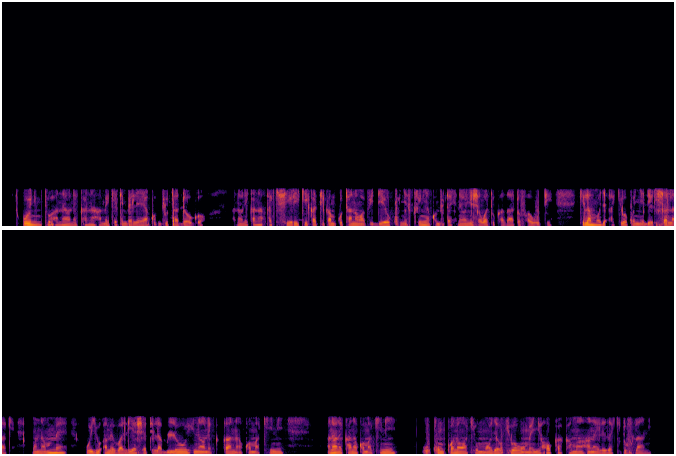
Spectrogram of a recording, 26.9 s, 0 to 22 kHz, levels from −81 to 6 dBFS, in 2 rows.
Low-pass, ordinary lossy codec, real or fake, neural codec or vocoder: 3.6 kHz; AAC, 24 kbps; real; none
